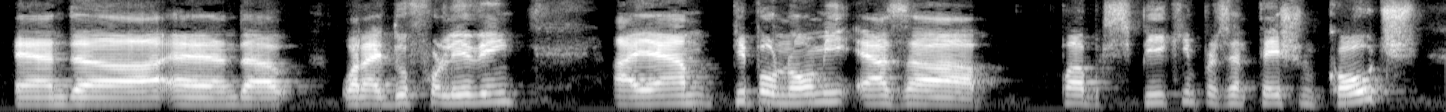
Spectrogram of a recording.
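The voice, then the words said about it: Brazilian accent. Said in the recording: “I'm from Brazil originally. You may recognize the accent”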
